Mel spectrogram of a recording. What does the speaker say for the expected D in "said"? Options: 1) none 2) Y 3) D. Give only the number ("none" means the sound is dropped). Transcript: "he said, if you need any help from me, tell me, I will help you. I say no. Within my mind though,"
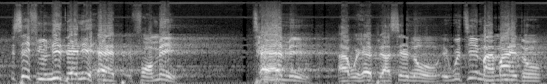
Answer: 1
